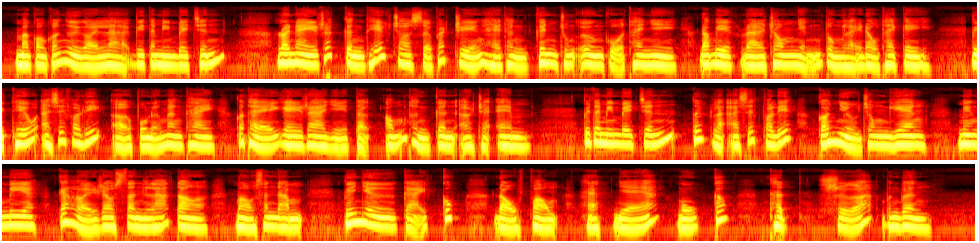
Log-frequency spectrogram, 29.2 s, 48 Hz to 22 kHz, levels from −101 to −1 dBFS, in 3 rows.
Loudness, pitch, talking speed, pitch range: -22 LUFS, 155 Hz, 185 wpm, 145-175 Hz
